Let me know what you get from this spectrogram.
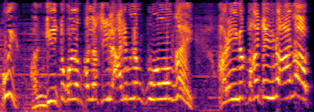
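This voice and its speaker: A woman acting in a Filipino radio drama as an eager, excitable young boy egging on his friend. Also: very high-pitched, quick pace, over loud music. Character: eager, admiring schoolboy pal tempting his friend.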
